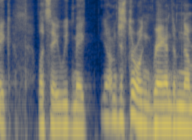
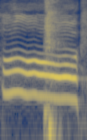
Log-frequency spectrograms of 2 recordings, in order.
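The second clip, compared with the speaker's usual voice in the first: mock swoon. Imitating everybody swooning.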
